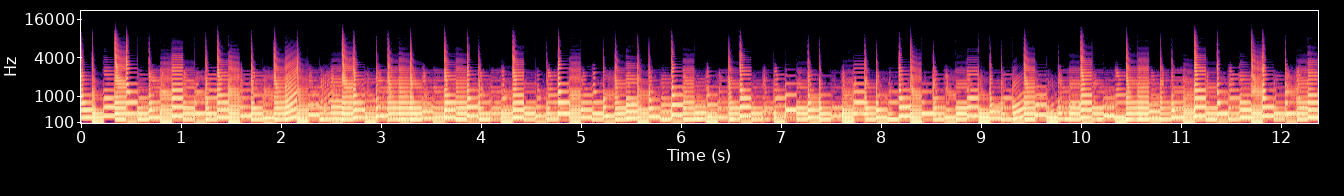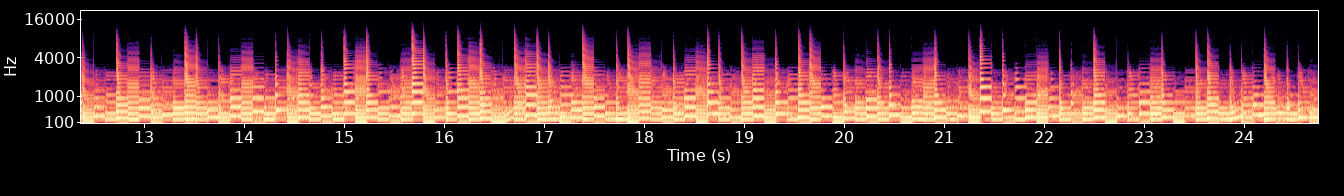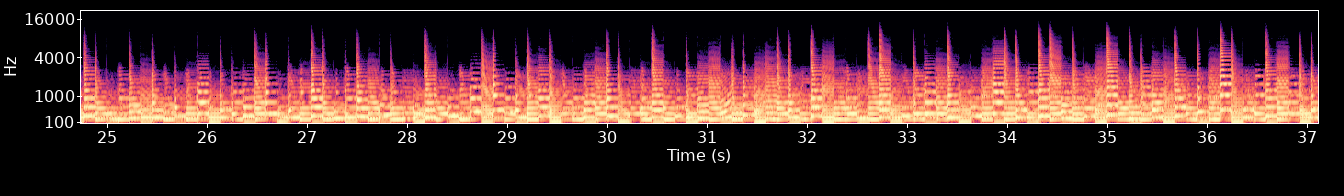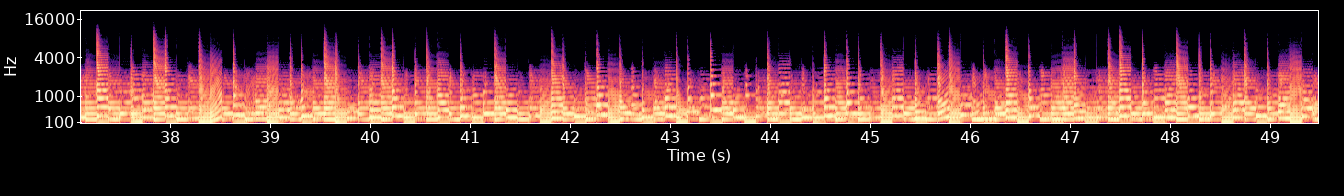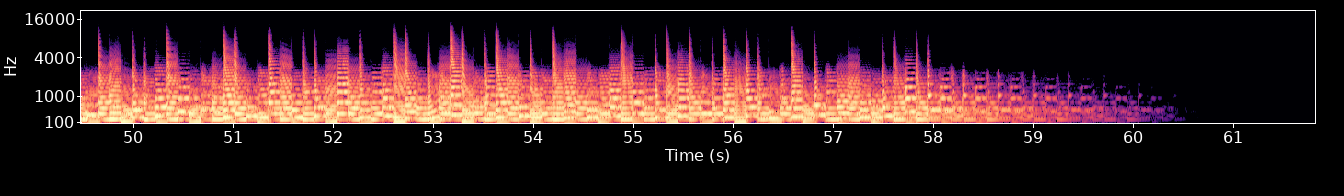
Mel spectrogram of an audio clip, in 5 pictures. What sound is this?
Semi-generative analog synth sequence (with delay) in random keys.
One of a set (a - h)
Matriarch self-patched & sequenced by Noodlebox
minimal post-processing in Live
trance, 132bpm, melody, stereo, loop, sequence, modular, psychedelic, synthesizer, arp, synth, electronic, techno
